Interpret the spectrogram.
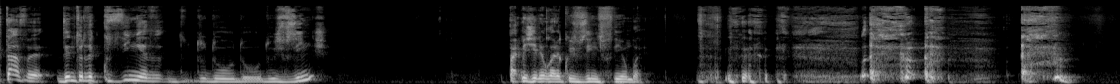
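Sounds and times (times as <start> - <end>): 
speech: 0.1 - 3.3, 5.1 - 8.3, 10.2 - 10.8
harsh raspy coughing fit: 7.0 - 10.8.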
